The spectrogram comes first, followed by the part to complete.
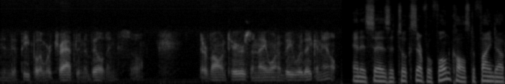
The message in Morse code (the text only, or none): none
